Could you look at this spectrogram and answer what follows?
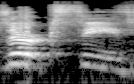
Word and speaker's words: Xerxes: It's Xerxes, y'all. It's Xerxes or Xerxes. Not that hard to pronounce.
